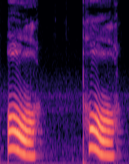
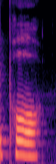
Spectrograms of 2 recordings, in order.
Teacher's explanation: some people pronounce this oo actually as or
